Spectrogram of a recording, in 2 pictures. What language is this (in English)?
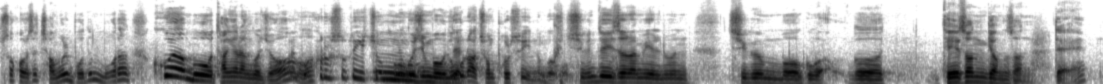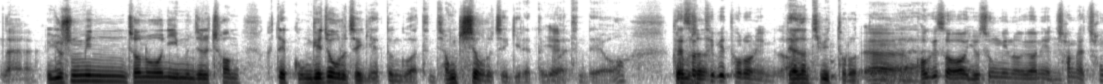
Korean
